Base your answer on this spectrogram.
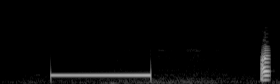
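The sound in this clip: A single telephone ringback tone plays while a call is being placed: one steady, mid-pitched beep lasting about a second, alone against near silence, followed by a short burst of sound at the end.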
